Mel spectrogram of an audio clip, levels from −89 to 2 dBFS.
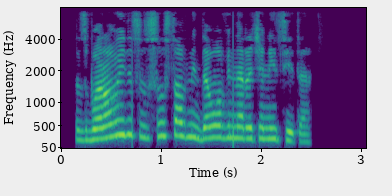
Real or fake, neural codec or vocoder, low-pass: real; none; 7.2 kHz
